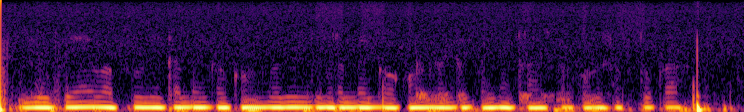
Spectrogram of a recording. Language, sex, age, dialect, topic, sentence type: Marathi, male, 25-30, Standard Marathi, banking, question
